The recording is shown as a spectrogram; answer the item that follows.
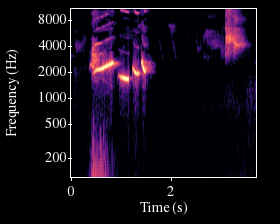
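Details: Whistled White-rumped shama phrase from a master recording for stirring a quiet bird to sing: a rising whistle, then two short slurred notes, with a brief buzzy note after a pause.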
